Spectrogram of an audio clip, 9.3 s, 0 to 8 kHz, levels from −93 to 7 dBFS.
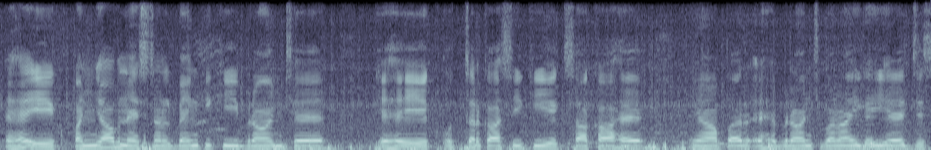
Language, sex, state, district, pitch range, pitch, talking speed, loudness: Hindi, male, Uttarakhand, Uttarkashi, 130-135 Hz, 135 Hz, 155 wpm, -16 LUFS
